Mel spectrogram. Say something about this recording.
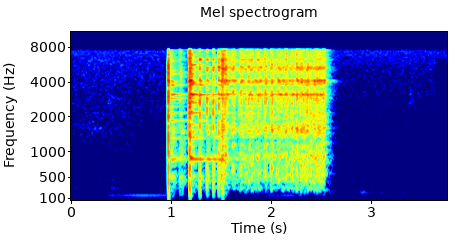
Single coin dropped into a tin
